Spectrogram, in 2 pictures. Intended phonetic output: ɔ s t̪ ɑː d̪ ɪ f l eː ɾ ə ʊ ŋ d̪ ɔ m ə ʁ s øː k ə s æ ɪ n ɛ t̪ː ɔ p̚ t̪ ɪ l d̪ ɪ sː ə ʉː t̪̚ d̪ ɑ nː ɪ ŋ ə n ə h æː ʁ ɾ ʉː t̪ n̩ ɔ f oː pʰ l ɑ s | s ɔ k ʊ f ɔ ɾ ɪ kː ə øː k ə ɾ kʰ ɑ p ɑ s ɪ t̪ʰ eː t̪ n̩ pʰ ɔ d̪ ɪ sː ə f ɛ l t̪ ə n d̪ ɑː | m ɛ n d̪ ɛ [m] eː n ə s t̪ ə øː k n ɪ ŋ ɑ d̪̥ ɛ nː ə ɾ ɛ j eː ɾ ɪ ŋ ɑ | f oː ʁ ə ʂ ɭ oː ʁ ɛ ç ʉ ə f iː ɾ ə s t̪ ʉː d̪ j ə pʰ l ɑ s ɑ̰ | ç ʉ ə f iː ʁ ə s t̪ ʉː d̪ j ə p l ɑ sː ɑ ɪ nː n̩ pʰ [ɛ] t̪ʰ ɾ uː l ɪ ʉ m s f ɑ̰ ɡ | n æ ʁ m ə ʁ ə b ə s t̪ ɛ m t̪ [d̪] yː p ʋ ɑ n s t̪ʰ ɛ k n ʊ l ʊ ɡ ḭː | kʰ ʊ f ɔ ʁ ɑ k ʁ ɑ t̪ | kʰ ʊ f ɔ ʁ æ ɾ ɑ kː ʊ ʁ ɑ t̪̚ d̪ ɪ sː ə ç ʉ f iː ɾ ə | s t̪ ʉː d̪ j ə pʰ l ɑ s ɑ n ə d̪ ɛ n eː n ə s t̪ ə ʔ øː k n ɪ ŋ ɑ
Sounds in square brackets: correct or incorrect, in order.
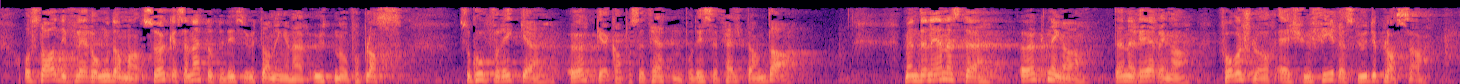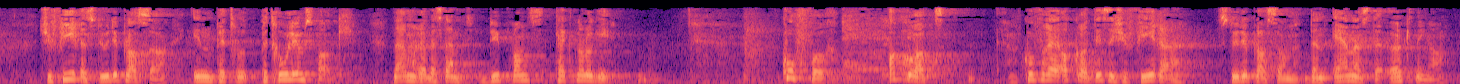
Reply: incorrect: n, correct, correct

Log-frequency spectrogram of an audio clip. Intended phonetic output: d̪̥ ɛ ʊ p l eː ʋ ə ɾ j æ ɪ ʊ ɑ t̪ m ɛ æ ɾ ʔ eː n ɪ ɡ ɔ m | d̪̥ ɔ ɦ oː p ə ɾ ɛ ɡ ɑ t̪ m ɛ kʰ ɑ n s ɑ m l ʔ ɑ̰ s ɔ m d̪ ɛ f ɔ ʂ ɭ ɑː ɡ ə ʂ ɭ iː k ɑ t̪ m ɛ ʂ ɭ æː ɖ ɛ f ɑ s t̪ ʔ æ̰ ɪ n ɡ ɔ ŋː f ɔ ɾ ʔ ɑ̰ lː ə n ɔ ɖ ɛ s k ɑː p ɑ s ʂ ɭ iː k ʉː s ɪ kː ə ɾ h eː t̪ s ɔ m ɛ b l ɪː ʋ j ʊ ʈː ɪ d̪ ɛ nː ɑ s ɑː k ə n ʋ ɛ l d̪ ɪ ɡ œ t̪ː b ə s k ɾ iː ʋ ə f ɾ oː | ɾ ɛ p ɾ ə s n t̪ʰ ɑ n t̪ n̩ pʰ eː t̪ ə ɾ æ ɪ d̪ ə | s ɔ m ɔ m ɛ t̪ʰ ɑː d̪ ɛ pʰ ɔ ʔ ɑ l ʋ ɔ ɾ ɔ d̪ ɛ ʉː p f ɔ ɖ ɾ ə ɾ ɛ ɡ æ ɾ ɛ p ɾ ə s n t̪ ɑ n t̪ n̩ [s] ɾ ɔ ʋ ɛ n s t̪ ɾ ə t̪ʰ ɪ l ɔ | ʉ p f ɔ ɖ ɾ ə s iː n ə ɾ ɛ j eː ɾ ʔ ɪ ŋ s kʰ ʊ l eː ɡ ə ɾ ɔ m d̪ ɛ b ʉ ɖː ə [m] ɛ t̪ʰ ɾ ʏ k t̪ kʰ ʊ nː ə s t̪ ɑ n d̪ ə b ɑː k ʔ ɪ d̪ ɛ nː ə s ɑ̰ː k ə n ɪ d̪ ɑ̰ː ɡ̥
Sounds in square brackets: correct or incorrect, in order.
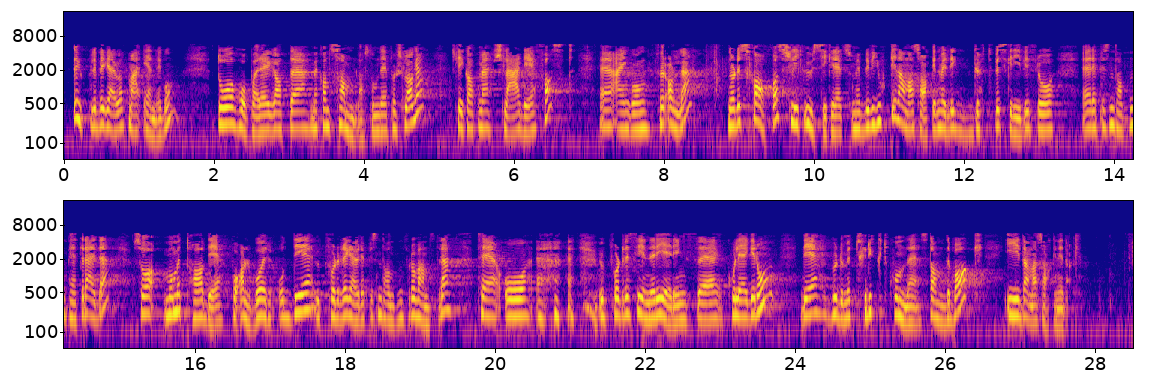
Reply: incorrect: f, correct

